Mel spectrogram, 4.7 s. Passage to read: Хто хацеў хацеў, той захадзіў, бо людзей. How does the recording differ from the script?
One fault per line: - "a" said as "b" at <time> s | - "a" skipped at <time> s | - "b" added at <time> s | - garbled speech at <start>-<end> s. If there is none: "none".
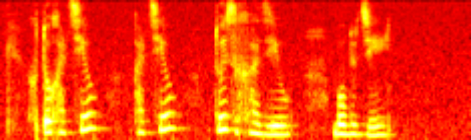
none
